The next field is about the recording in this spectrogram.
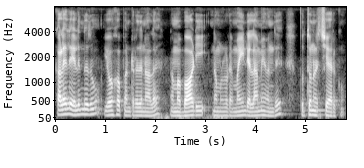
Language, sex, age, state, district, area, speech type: Tamil, male, 18-30, Tamil Nadu, Coimbatore, rural, spontaneous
